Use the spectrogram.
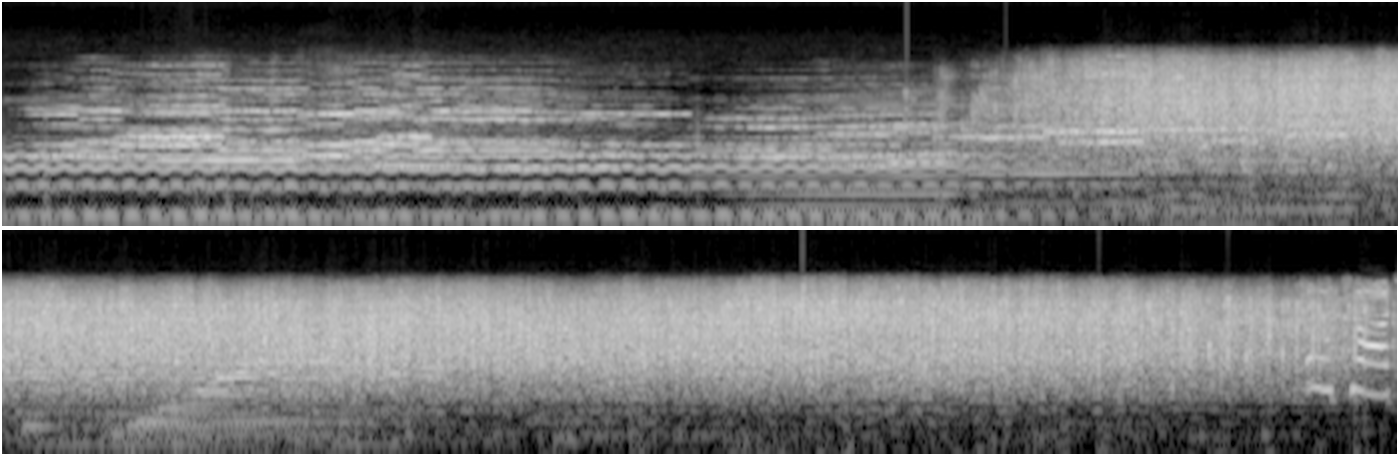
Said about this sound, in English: I heard all that applause outside. You killed them. They loved you, huh? Ah, that was for ….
